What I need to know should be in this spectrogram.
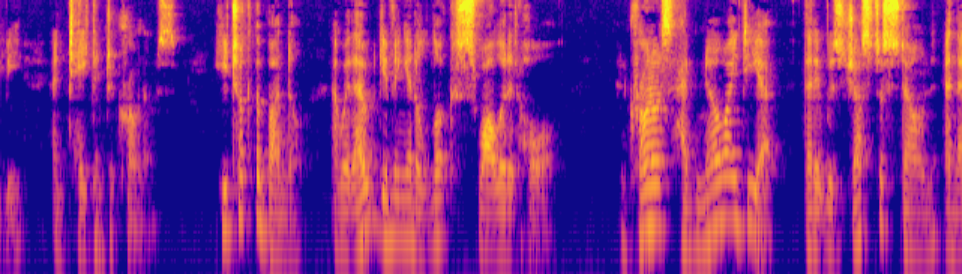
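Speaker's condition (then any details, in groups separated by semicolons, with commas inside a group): No condition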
